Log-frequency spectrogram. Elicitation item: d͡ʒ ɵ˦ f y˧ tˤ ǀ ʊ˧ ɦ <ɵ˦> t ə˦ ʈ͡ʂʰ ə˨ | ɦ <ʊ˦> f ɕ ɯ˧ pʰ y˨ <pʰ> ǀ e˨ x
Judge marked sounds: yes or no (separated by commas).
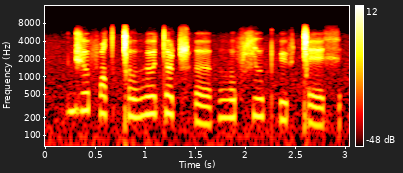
yes, no, no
